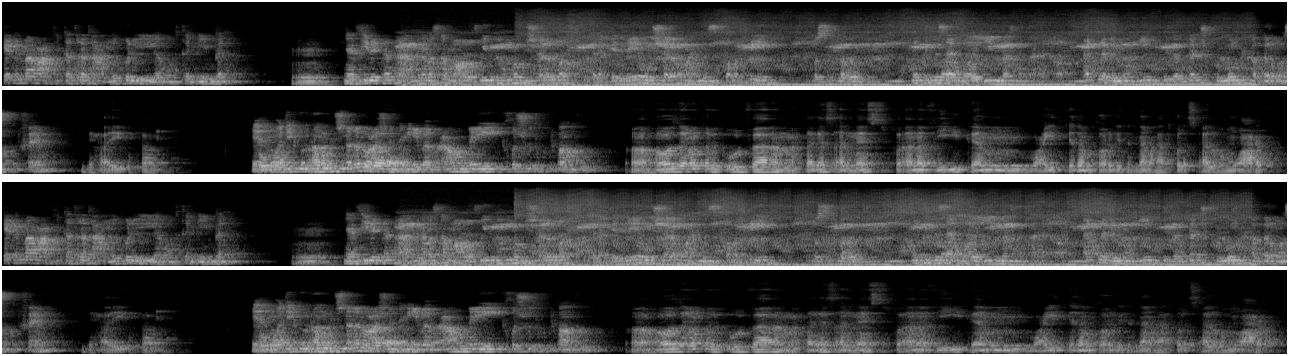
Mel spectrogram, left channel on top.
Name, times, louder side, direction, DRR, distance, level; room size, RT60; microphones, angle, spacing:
voice 1, 0.0-2.3 3.4-8.6 9.1-13.3 15.3-18.7, left 1 dB, 10° left, -7 dB, 1.4 m, -27 dB
voice 2, 2.9-3.3 9.4-9.6 13.6-14.4 15.4-16.9 19.1-25.5, left 3 dB, 55° left, 2 dB, 0.4 m, -28 dB
sound 1, 3.9-11.8, equal, 15° right, 1.5 m, -30 dB
sound 2, 5.1-12.5, equal, 75° right, 0.7 m, -30 dB
5.6 x 3.1 x 2.7 m, 0.74 s
head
